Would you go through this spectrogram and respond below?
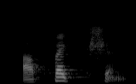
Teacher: Todas las palabras que terminan en action, la E se pronuncia con su sonido modificado. De hecho, la E es la que va a llevar la fuerza de la voz en estas palabras. · Entonces no vamos a decir t sino sh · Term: sonido sh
